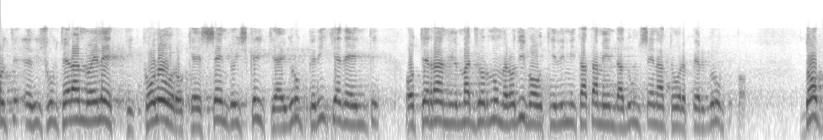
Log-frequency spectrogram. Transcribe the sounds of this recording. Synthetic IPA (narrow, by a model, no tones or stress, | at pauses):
risult̪eɾanːʊɛlɛt̪ːikoloːɾʊk̟eɛsːɛnd̪ʊiskɾit̪ːiajɡɾupːirikjɛd̪ɛnt̪iot̪ːerːanːʊilmad͡ʒːornuːmɛɾʊd̪ivɔːt̪ilimit̪at̪amɛnt̪ad̪unsenat̪oːɾeperɡɾupːo | d̪ɔːp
